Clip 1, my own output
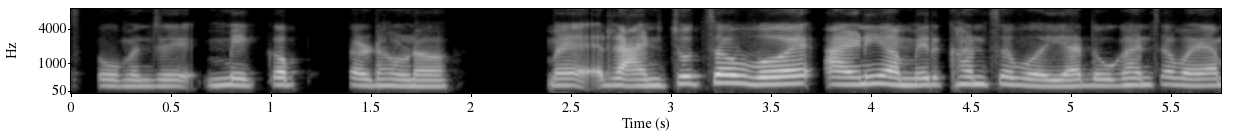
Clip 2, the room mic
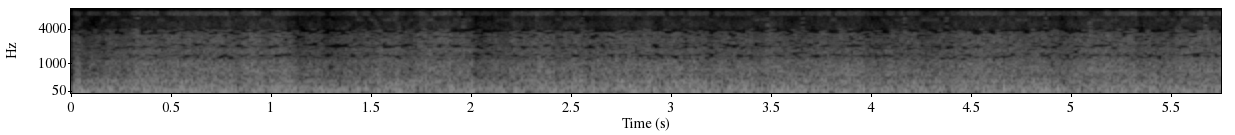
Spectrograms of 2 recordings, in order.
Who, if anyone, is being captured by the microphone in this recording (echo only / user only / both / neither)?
neither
